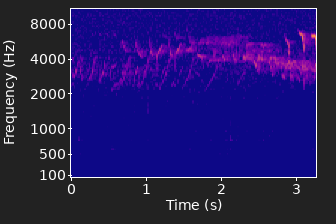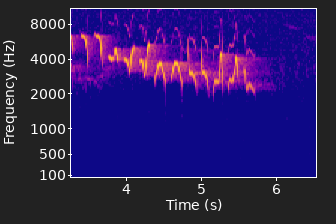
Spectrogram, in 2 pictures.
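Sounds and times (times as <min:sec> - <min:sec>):
Phylloscopus trochilus acredula willow warbler song: 0:02.9 - 0:05.8.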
